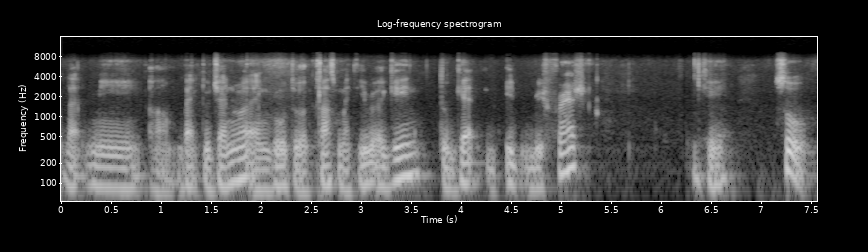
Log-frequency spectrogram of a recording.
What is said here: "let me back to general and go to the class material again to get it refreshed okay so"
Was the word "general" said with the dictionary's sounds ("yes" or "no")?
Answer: yes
